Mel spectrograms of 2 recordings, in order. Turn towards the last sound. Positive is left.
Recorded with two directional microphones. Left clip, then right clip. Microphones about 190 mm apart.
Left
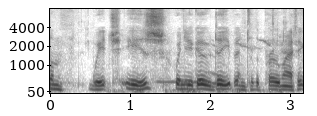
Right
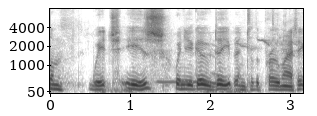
turn(degrees=-10)  # may be behind; listen again after turning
